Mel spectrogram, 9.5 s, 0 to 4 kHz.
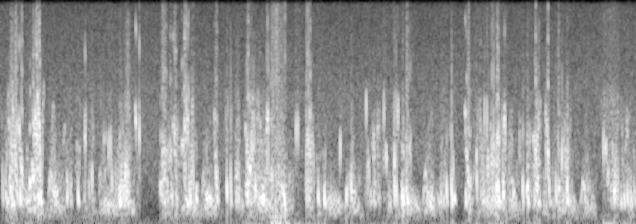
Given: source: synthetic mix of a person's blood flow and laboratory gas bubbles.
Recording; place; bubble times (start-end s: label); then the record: Doppler ultrasound of blood flow; precordium
0.00-0.68 s: bubbles
0.93-1.44 s: bubbles
1.46-2.13 s: bubbles
2.38-3.00 s: bubbles
3.19-3.31 s: bubbles
3.37-3.62 s: bubbles
3.65-4.13 s: bubbles
4.41-4.51 s: bubbles
4.56-4.93 s: bubbles
5.06-5.31 s: bubbles
5.46-6.18 s: bubbles
6.59-6.86 s: bubbles
6.95-7.62 s: bubbles
7.78-8.60 s: bubbles
9.01-9.55 s: bubbles
From the record:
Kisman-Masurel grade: 444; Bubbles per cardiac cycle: continuous sound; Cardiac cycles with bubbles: 100%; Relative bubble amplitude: maximal (0.775 to 0.999); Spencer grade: 4 (maximum detectable bubble signal sounding continuously throughout systole and diastole of every cardiac period, and overriding the amplitude of the normal cardiac signals); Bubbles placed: only in the low amplitude regions of the cardiac cycle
